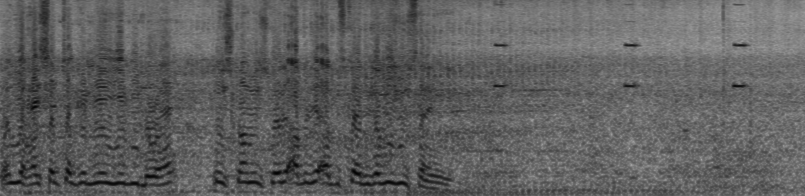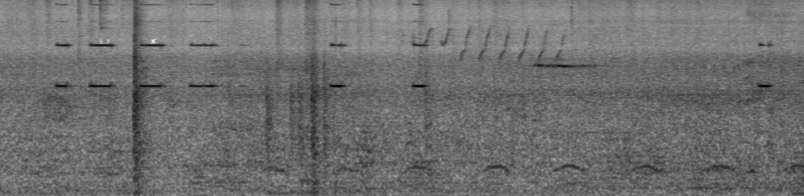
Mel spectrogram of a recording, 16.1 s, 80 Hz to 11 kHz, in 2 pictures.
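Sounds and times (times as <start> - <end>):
keypad beeping: 4.9 - 5.2, 6.2 - 6.5, 7.3 - 7.6, 8.6 - 10.4, 11.3 - 12.4, 15.6 - 16.0.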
